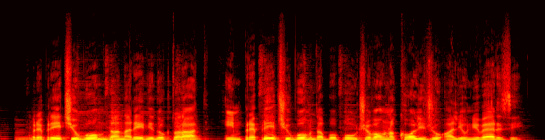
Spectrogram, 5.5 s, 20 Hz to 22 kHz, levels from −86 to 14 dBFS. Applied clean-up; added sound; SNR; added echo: neural mask model RNNoise.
